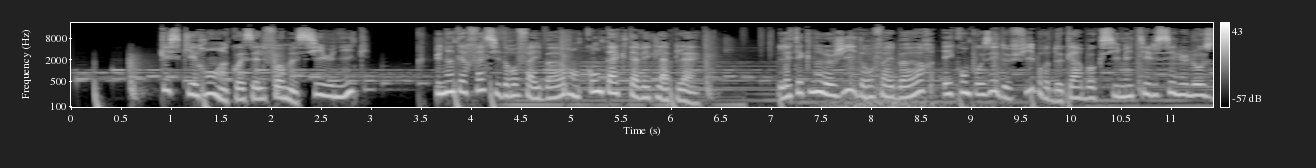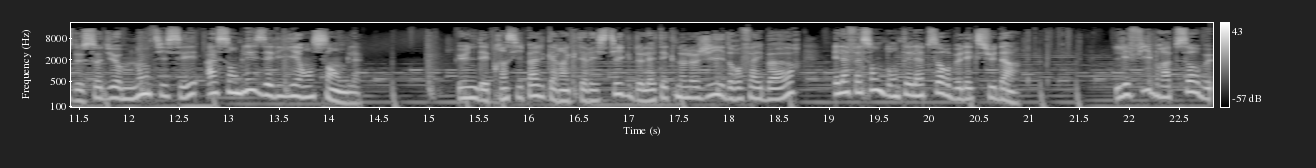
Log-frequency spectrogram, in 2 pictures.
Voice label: elearning voix off; aquacel foam

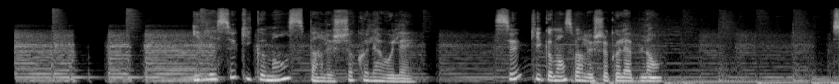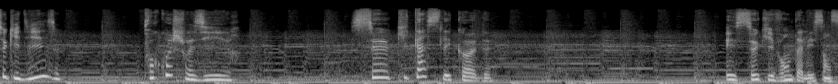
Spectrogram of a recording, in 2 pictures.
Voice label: pub duo voix off; kinder

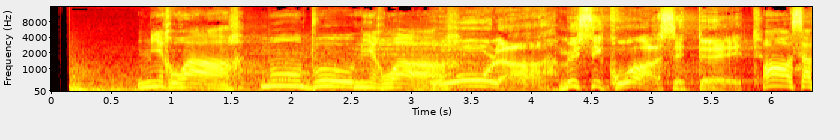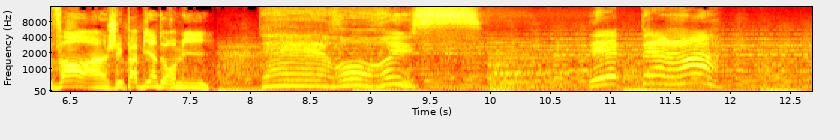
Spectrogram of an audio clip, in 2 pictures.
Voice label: dessin anime sorciere; showreel

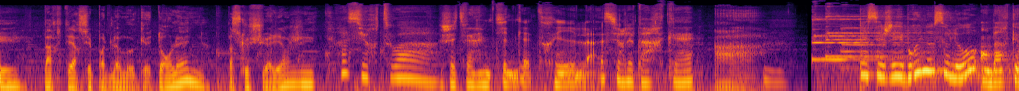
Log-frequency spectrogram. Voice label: pub sexy voix off femme; showreel

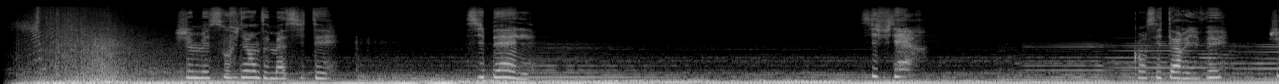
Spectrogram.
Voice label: voix off enfant; dofus ankama

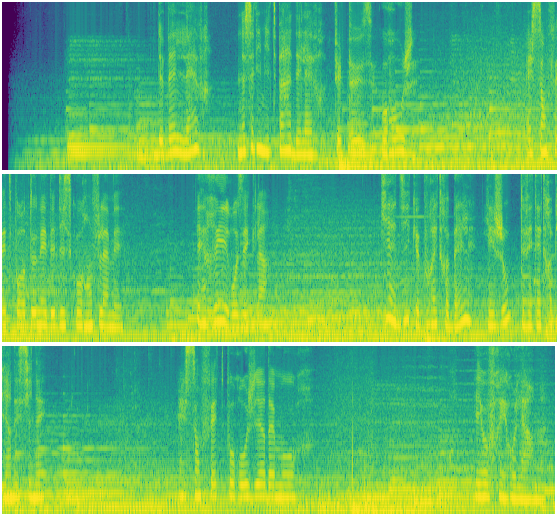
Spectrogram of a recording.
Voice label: Voix off femme - Pub Tv; Nocibe

